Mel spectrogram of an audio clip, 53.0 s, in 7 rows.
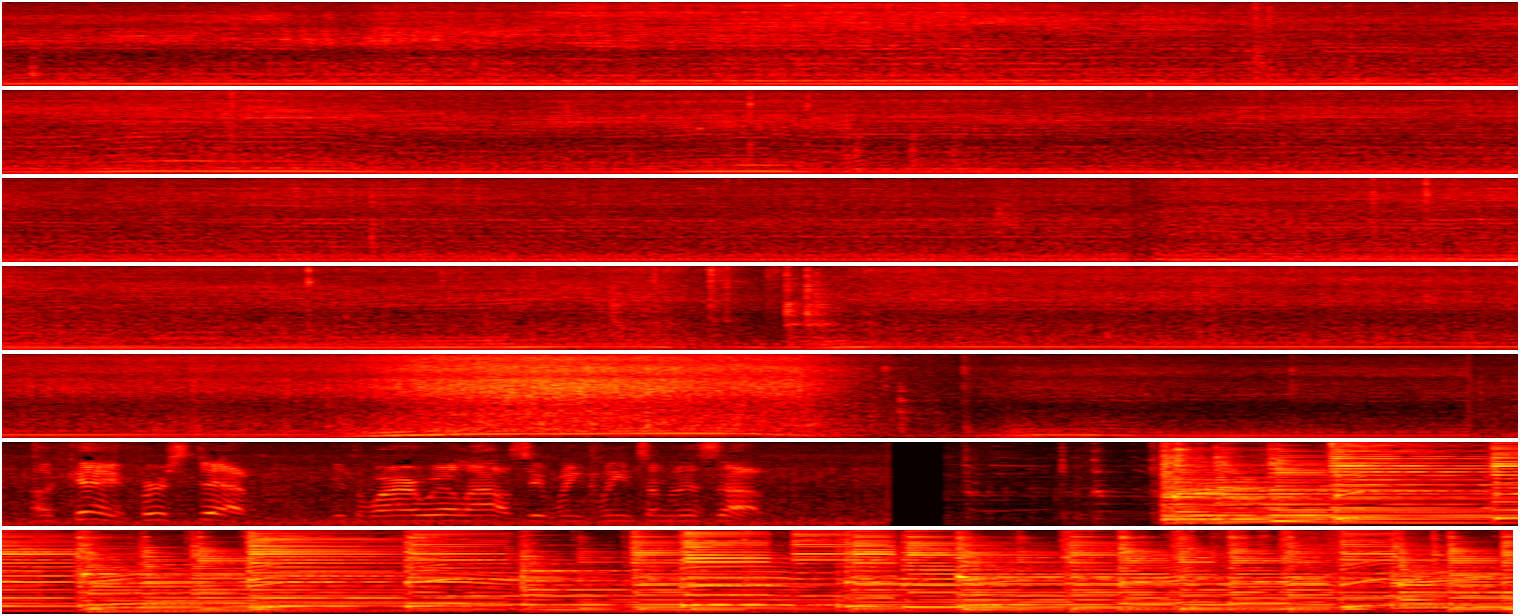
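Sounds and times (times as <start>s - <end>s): tyres spraying mud: 0.0s - 34.8s
car engine revving: 0.0s - 42.4s, 43.7s - 53.0s.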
